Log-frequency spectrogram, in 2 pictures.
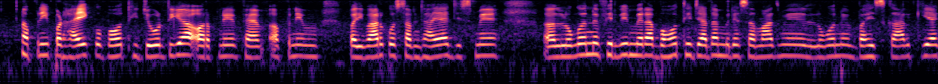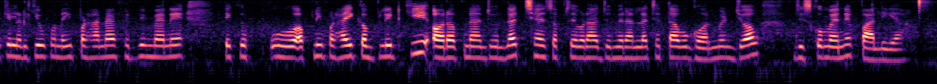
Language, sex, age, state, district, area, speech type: Hindi, female, 18-30, Uttar Pradesh, Sonbhadra, rural, spontaneous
